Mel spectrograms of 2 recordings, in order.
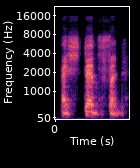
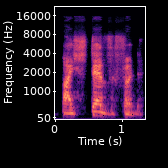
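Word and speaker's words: Eisteddfod: premier bardic competition pronounced a steadfan the double d is pronounced th hard th the single b at the end is pronounced d by stefan okay because i've never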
